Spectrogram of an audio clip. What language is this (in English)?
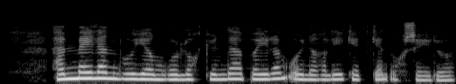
Uyghur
